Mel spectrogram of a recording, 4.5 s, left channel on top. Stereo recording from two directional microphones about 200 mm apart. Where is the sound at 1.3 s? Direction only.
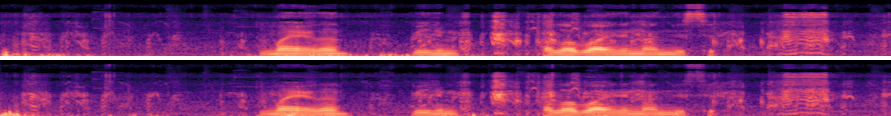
20° left (ahead or behind).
